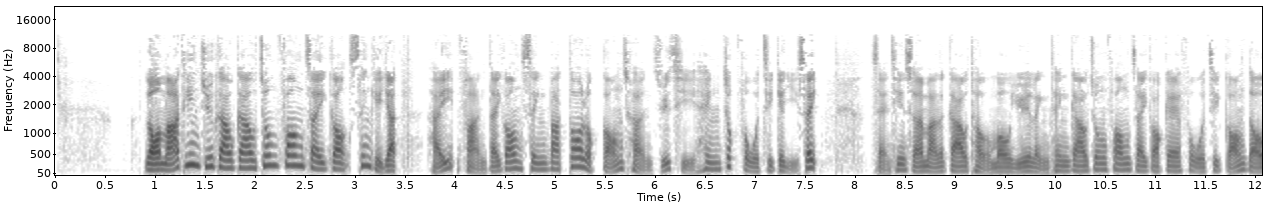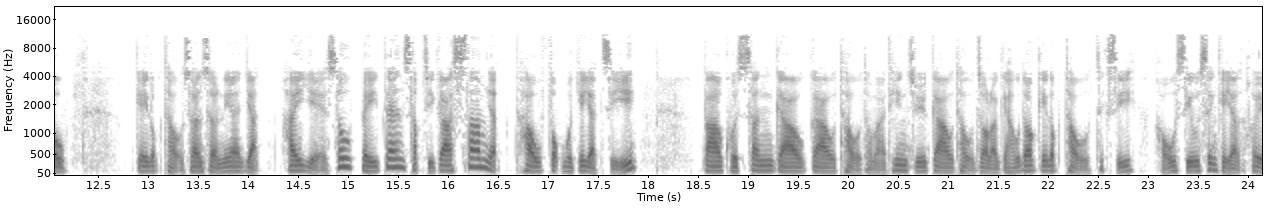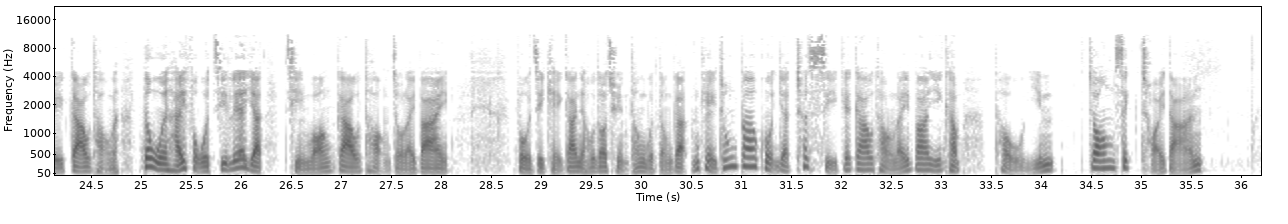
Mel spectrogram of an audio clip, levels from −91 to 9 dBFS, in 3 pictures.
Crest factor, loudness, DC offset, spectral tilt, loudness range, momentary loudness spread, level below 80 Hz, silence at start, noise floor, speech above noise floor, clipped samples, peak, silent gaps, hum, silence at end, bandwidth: 26 dB; -35 LUFS; under 0.1%; -5.5 dB/octave; 7 LU; 11 LU; -70 dBFS; 0.9 s; -71 dBFS; 36 dB; under 0.1%; -8 dBFS; none; none; 0.6 s; 11.5 kHz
